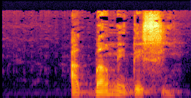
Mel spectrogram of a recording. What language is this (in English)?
Gen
